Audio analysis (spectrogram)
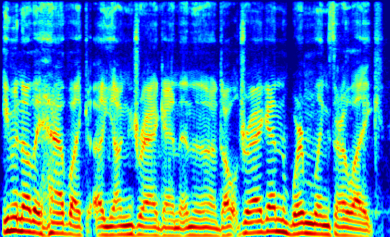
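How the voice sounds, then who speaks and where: A guest on a podcast talking casually about tabletop monsters, lively and quick to laugh, often cutting himself off to restart a thought. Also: male voice, mid-range voice. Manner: animated, laughing, self-interrupting. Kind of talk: casual chat.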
